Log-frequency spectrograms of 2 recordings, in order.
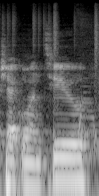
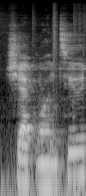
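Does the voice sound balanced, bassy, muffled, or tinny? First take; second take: muffled; tinny. First: The voice sounds dull and muffled, lacking treble. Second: The voice sounds bright and tinny, with strong treble. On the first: "You don't hear any of that high end at all, hearing mostly low end really" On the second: "you hear a lot more presence in my voice, and it's almost like a tinny sound"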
